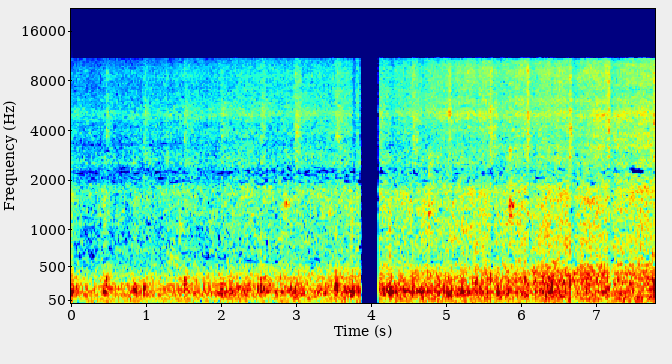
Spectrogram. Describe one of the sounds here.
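A steam locomotive chuffs and rumbles as it pulls in close by.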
